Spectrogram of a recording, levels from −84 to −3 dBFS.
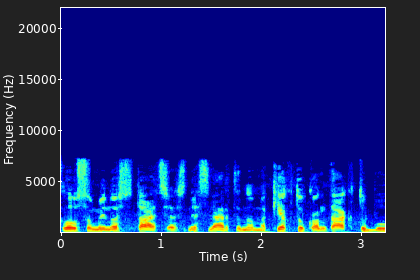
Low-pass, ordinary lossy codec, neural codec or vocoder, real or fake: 7.2 kHz; MP3, 48 kbps; none; real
